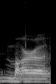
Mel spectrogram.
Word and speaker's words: Mara: how do you how did it say it mara mayor he said mirror of it mara would be how it's how it's pronounced i didn't know her name but she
